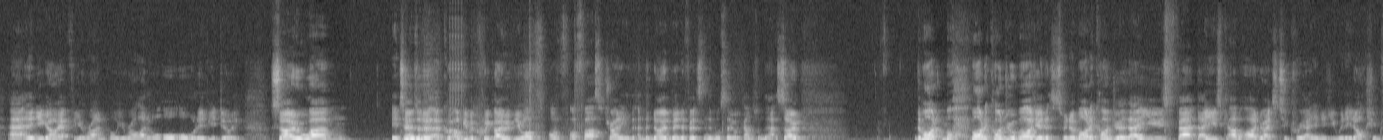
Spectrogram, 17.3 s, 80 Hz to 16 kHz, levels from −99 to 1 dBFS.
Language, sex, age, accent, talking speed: English, male, 20-39, Australian, 240 wpm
